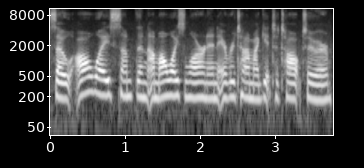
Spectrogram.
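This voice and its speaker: A woman with a Southern Appalachian accent at a fairly quick pace, over noticeable background noise. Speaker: video host and interviewer. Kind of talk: intro narration to camera. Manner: casual.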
